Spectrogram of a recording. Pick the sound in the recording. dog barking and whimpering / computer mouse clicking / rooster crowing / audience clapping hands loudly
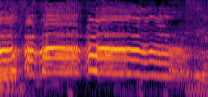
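rooster crowing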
